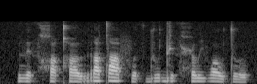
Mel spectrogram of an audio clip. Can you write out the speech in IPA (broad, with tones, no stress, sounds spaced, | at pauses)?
ð ɪ˨ θ χ ʊ˨˦ qʰ o˨ u̯ r ɪ˦ tˤ a˦ f ʊ˨ θ d u˦ d i˦˨ θ ħ u˦ i̯ β ɔ˦˨ u̯ t ʊ˨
